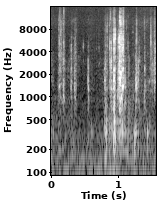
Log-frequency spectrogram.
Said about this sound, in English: You're going to slip into your theater of the mind, and I'm going to sip on this Subway soda here.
